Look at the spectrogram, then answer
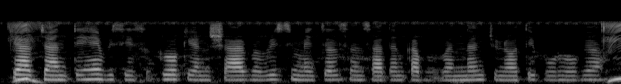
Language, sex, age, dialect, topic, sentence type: Hindi, female, 18-24, Kanauji Braj Bhasha, agriculture, statement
